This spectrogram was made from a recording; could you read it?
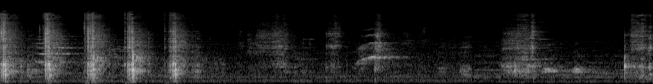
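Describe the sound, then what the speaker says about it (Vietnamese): Green onions being chopped on a board, with four quick, crisp knife strokes in a row, then softer scattered cuts and rustling, near and moderately loud without speech. "Có một cái bắt buộc phải cắt, đó là hành lá."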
